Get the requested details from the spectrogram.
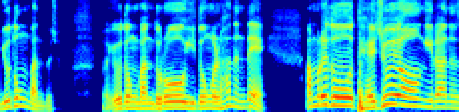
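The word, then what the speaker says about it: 遼東半島: 처음에는 한반도와 중국의 입구라고 하는이 야 야오등반도 어 이제 중국가 발음으로 야오등반도고요. 이제 우리식 한자로 읽으면 요동반도죠.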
